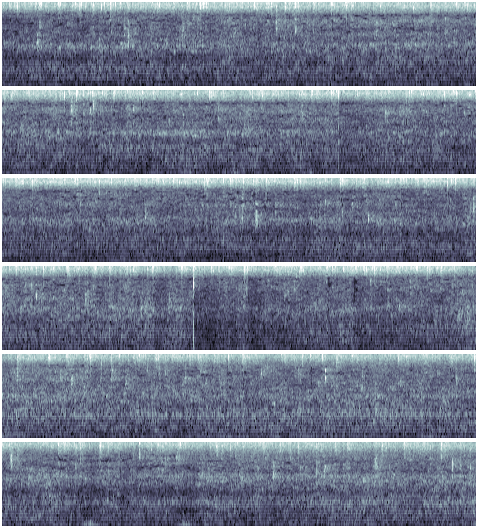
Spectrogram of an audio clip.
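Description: Heavy rain pouring down in a thunderstorm: a steady hiss of rain with water running off, and a few sharp drip taps now and then.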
